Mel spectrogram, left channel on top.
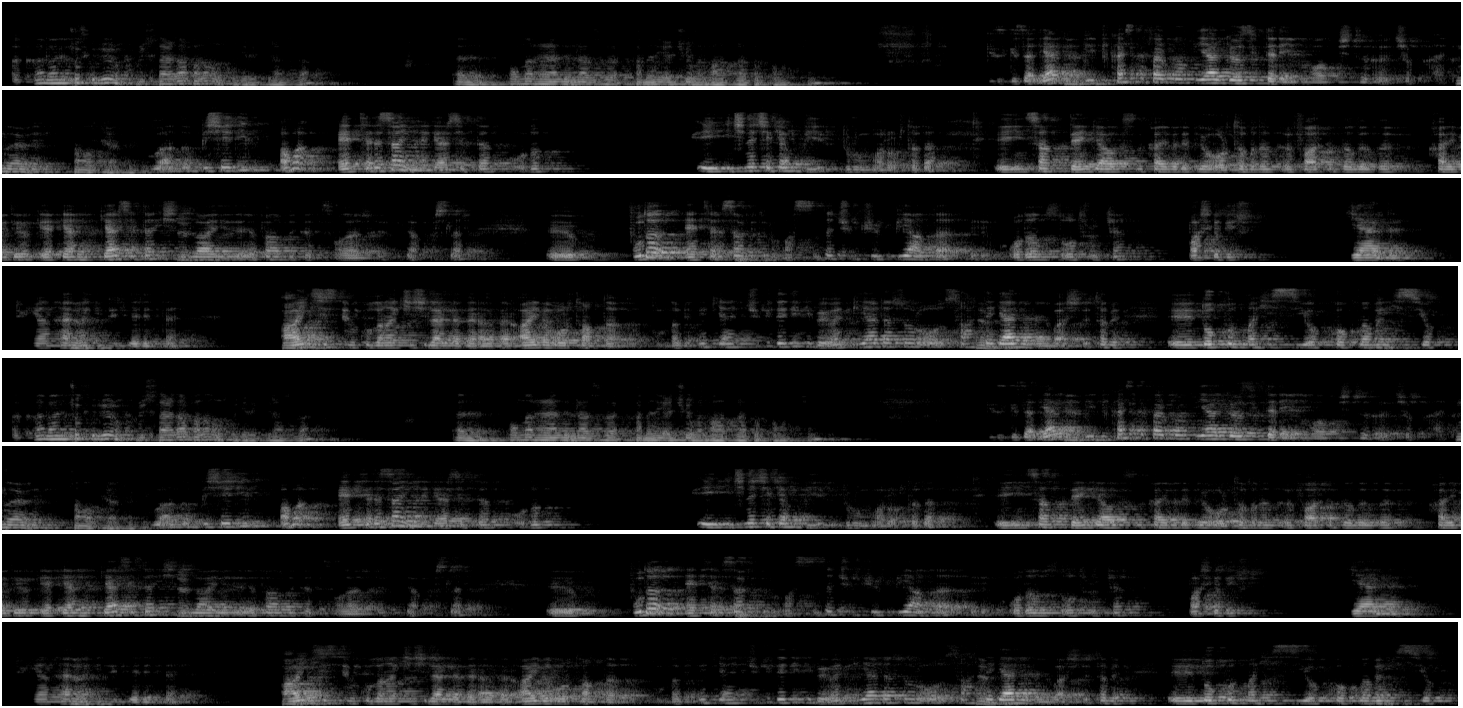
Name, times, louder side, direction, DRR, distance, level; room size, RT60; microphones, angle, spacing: voice 1, 0.3-3.1 4.5-7.4 7.7-8.2 10.6-10.8 14.5-14.9 15.3-15.8 30.9-31.1 36.5-36.7 44.4-44.6 46.6-46.8 53.5-53.7 57.5-57.7, equal, 10° right, -4 dB, 2.9 m, -38 dB
voice 2, 8.8-9.1 9.9-10.6 10.8-14.4 14.9-15.0 16.1-17.6 17.9-20.0 21.5-28.6 28.9-32.0 32.4-32.9 33.2-33.8 34.1-34.3 34.6-34.9 35.5-36.6 37.0-38.7 39.3-40.4 41.1-41.7 42.6-43.2 43.9-45.5 46.6-50.0 50.3-58.1, left 1 dB, 40° left, -2 dB, 4.4 m, -34 dB
28.0 x 27.5 x 6.1 m, 0.78 s
head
